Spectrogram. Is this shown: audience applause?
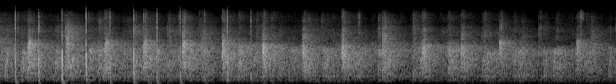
yes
